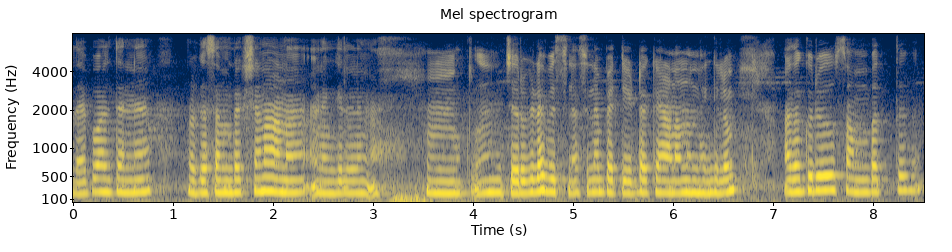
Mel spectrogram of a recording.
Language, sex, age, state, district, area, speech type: Malayalam, female, 18-30, Kerala, Malappuram, rural, spontaneous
